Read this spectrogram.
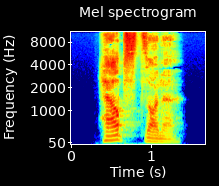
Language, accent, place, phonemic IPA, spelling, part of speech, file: German, Germany, Berlin, /ˈhɛɐ̯pstˌzɔnə/, Herbstsonne, noun, De-Herbstsonne.ogg
- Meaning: autumn sun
